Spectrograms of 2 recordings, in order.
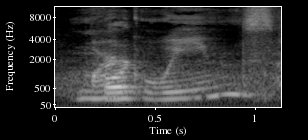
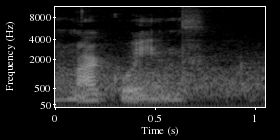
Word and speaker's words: Wiens: So, yeah, Mark Wiens. – Nice. – Mm-hmm. – Wiens spelled like Wiener? – W-I-E-N-S, I think.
